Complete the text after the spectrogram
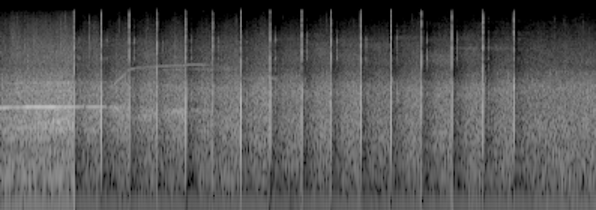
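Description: An elderly man claps his hands close to a microphone.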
